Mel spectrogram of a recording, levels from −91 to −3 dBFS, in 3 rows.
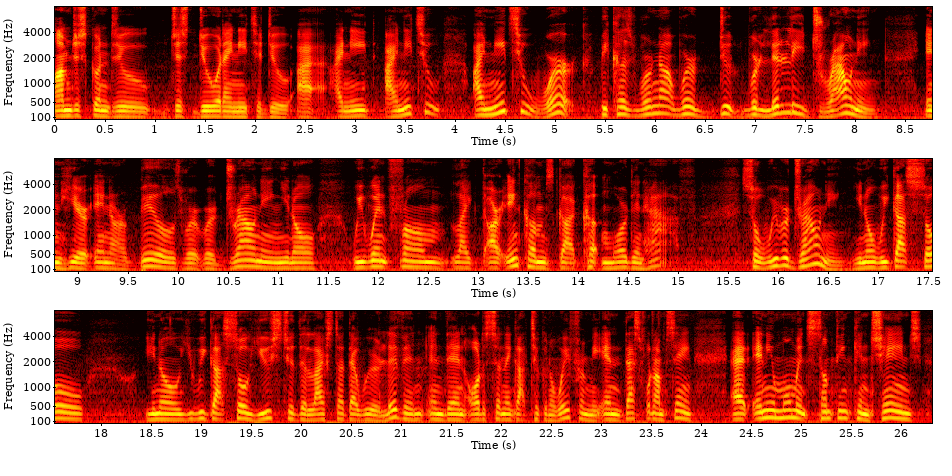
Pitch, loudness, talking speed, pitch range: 145 Hz, -32 LUFS, 220 wpm, 135-165 Hz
